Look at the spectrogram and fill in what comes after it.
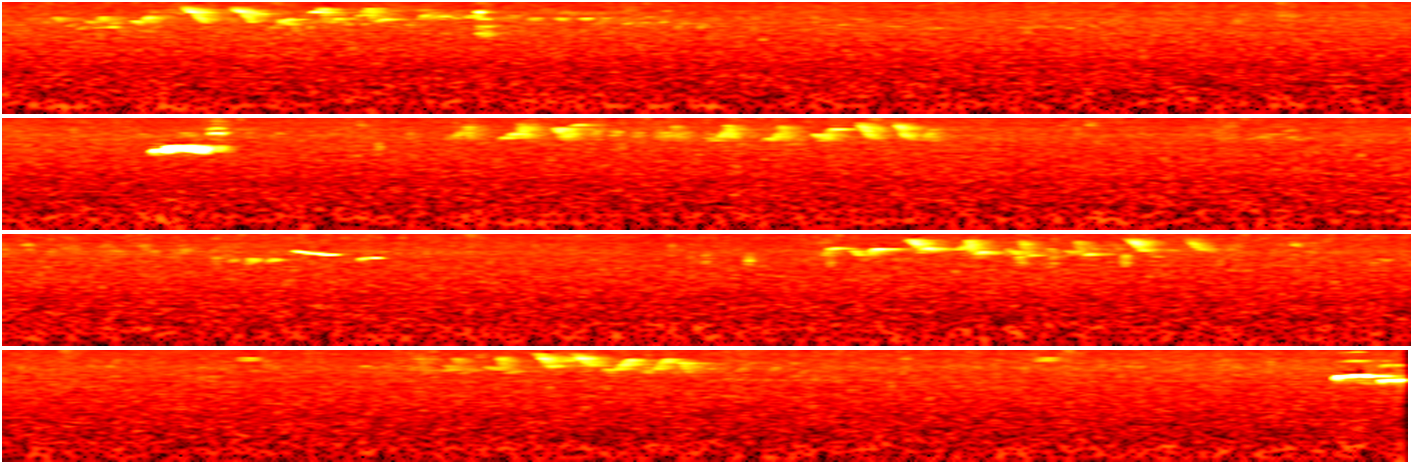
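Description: Outdoor ambience: a steady hiss with small birds chirping in short bursts of rapid high notes every several seconds, and two brief louder single call notes, one about eight seconds in and one at the very end.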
